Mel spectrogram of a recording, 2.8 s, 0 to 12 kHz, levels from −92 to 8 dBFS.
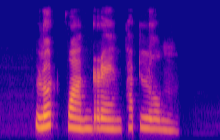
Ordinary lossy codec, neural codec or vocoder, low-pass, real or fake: AAC, 64 kbps; autoencoder, 22.05 kHz, a latent of 192 numbers a frame, VITS, trained on one speaker; 9.9 kHz; fake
